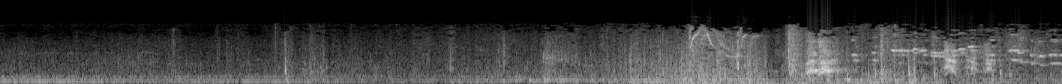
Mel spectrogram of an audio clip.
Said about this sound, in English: But believe me, trying to get these dogs to run through the gates was not easy.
